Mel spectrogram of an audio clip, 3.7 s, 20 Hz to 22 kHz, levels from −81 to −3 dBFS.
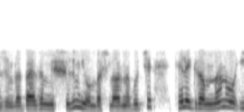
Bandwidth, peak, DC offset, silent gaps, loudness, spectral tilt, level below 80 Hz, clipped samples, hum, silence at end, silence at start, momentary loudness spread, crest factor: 3.7 kHz; -12 dBFS; under 0.1%; none; -27 LUFS; -5.5 dB/octave; -82 dBFS; under 0.1%; none; 0 s; 0 s; 9 LU; 16 dB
